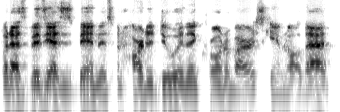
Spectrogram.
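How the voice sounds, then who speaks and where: A man's voice: fairly low pitch, fairly even intonation, very fast, bright, forceful tone. A man hosting an interview podcast, an immigration lawyer, talking in a chatty, rambling way. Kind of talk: casual interview talk.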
